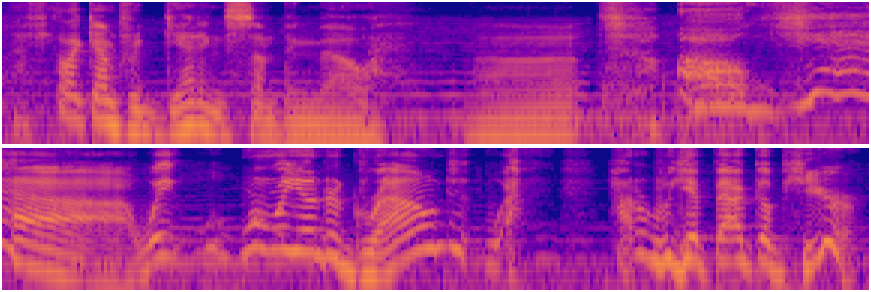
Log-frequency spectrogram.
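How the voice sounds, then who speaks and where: A man voicing a loud, boastful and cheerful young brawler in a game cutscene. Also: high voice, wildly swooping pitch, a little slow, exaggerated voice. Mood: confused. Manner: boisterous, hearty. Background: game music.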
